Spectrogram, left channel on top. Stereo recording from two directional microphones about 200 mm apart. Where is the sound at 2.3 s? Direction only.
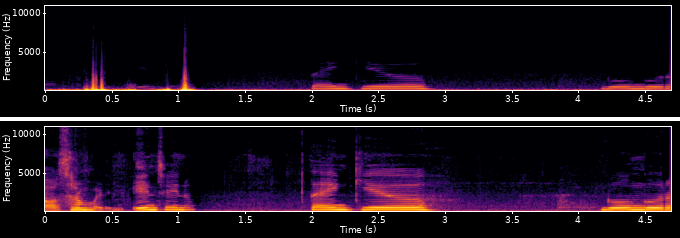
20° right (ahead or behind).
